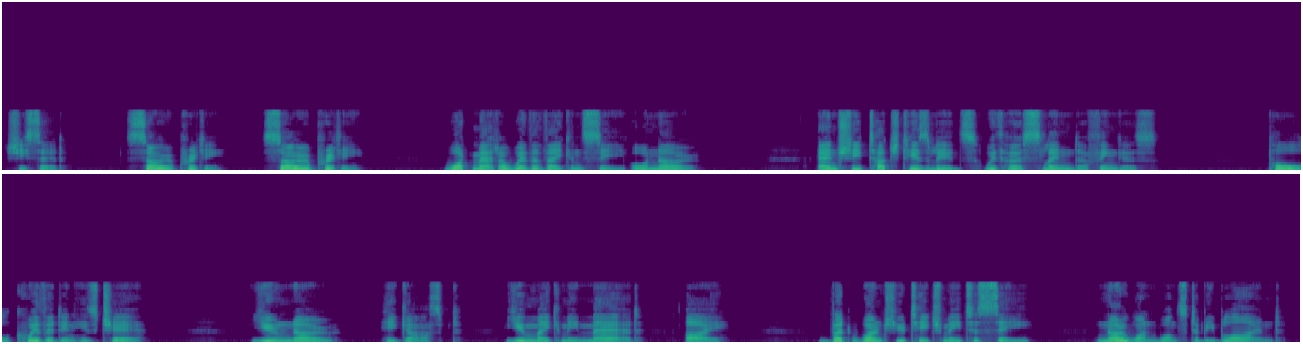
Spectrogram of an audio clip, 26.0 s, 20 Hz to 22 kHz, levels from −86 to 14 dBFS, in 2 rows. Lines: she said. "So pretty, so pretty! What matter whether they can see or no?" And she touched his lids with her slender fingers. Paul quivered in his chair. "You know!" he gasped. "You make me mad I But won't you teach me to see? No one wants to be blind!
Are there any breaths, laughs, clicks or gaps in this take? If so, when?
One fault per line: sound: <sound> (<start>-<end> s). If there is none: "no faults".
no faults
